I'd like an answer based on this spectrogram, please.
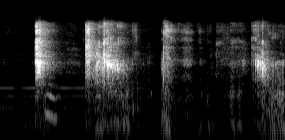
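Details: Three-month-old English bulldog puppy, described as crazy, giving four short harsh bursts of barking and growling, the first sharp and high, the next longer and rougher, spaced roughly a second apart with quiet gaps.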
